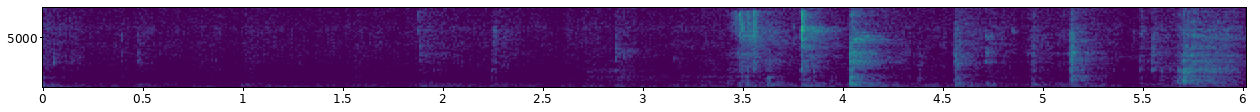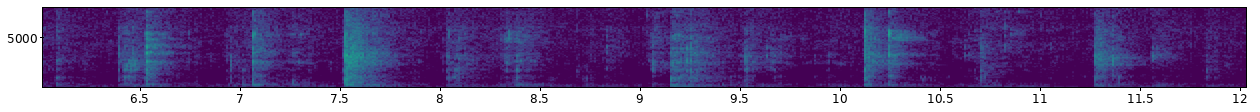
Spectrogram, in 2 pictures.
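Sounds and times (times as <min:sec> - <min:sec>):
open-mouth chewing: 0:02.8 - 0:12.0.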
